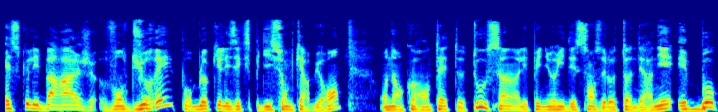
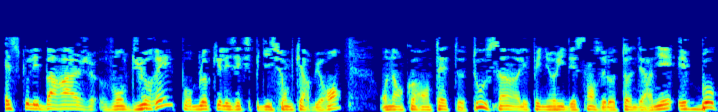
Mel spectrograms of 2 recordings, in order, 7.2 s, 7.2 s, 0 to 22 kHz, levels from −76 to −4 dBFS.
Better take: first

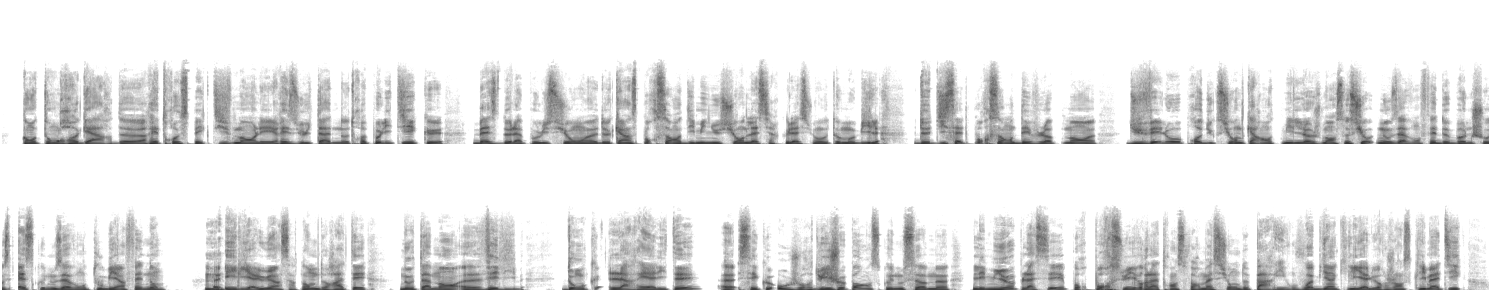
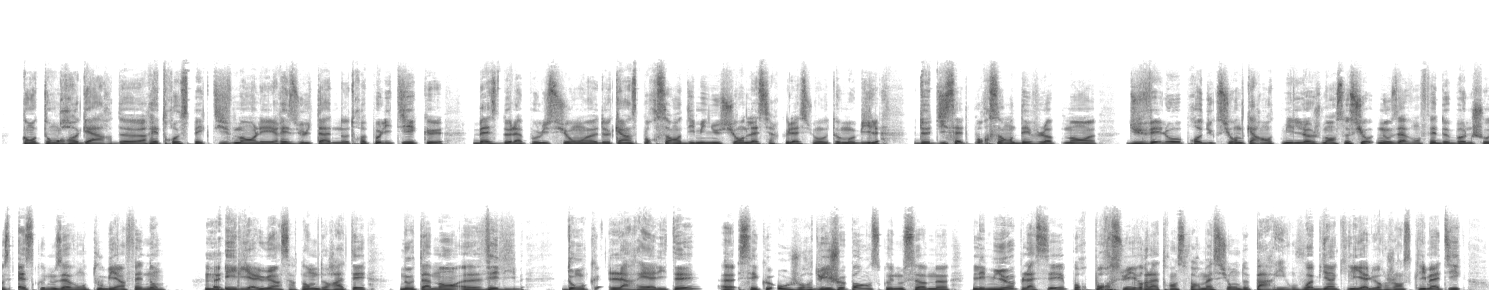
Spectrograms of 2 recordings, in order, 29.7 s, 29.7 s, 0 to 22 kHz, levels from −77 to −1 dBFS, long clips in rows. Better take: neither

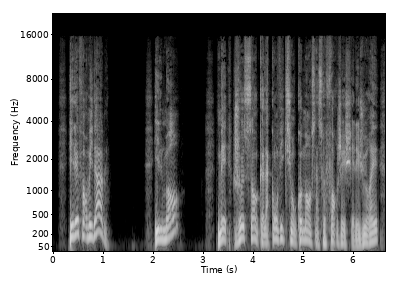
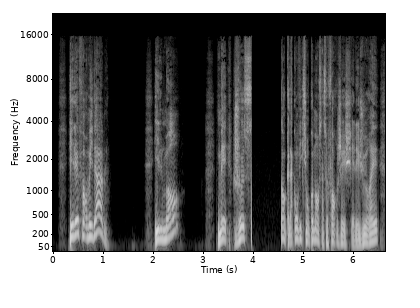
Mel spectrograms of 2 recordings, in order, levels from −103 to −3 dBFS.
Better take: first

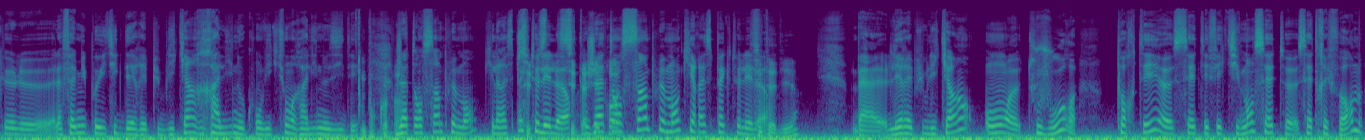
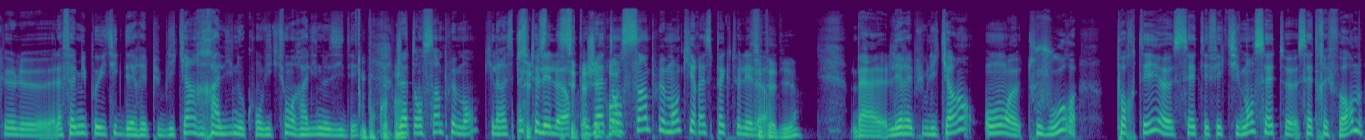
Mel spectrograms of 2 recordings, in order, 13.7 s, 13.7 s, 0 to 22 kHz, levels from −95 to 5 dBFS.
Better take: second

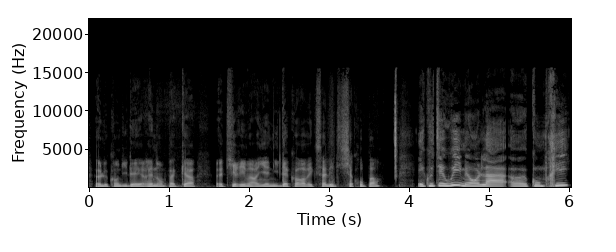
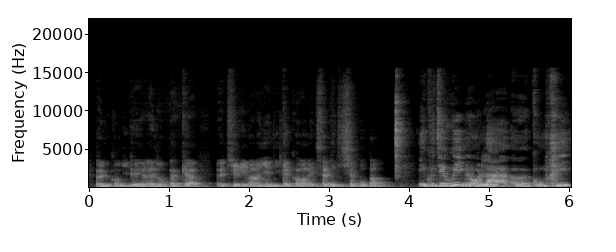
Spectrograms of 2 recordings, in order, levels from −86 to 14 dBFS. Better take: first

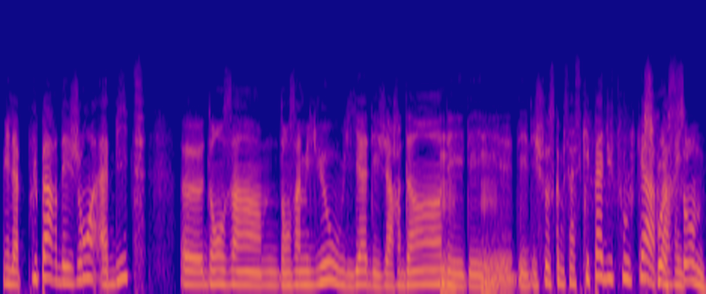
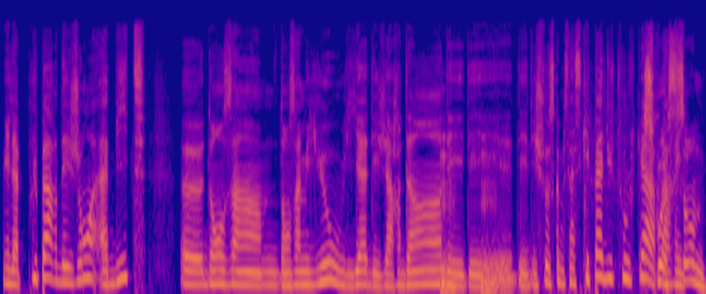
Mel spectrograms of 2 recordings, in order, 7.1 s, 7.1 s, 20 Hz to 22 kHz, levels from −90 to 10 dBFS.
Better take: second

